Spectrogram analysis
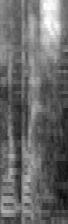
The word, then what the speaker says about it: Noblesse: have yet to watch noblesse and yes that's how it's pronounced because there's a swedish chocolate called that and it's damn good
